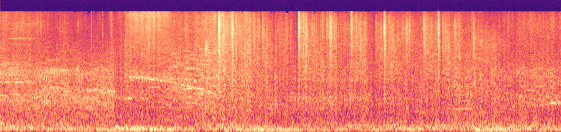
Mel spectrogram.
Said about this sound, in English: I'm gonna launch magic missiles at him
